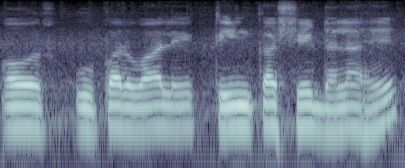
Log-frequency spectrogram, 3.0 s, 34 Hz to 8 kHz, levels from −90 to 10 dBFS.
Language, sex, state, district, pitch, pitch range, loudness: Hindi, male, Uttar Pradesh, Lucknow, 125 Hz, 125-130 Hz, -14 LUFS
